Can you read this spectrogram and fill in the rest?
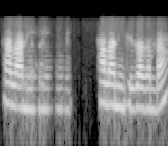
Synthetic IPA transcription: sʰalani | sʰalanisɯzaɡɯnda

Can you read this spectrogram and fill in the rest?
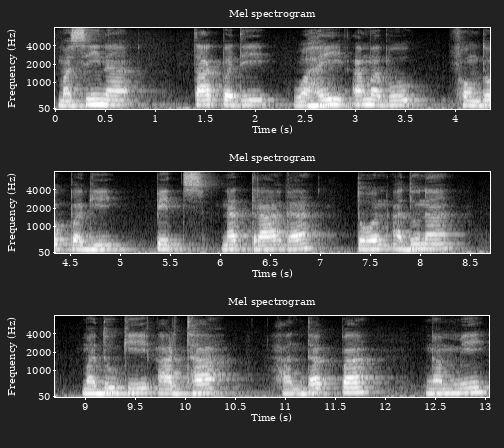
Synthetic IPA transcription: mɐsinɐ | tak̚pɐd̪iwɐɦɐjɐmɐbupʰɔŋd̪ɔk̚pɐɡipitsnɐt̪ɾaɡɐ | t̪onɐd̪unɐ | mɐd̪uɡiaɾt̪ʰa | hand̪ɐk̚pɐ | ŋɐmːi

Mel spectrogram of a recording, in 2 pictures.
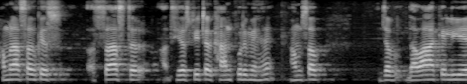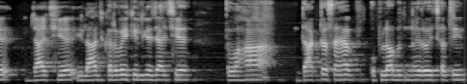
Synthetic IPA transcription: həmɾasəbʱke | swast̪ʰə̰t̪ʰiɦəspiʈəɾkʰanpuɾmeɦɛ | ɦəmsəb | d͡ʒəbd̪əʋaɦkelijed͡ʒajt͡ʃʰijɛilad͡ʒkəɾbɛjkelied͡ʒajt͡ʃʰijɛ | t̪ɔʋəɦãɖak̚ʈəɾsaɦɛbupləbd̪ʱnəjɾəɦɛt͡ʃʰət̪i

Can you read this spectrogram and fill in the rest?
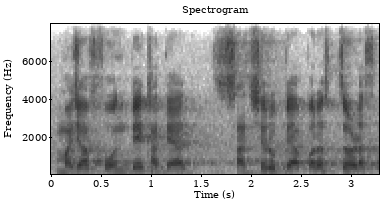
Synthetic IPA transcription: məd͡ʑʱjafonpekʰat̪jat̪̚ | sat̪ɕeɾupjapəɾəst͡səɽasa

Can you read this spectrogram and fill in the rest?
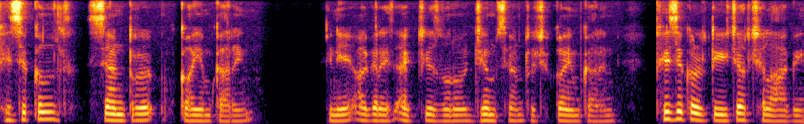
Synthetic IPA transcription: pʰizikɐlseɳʈɐɾkɐjmkɐɾin | iniʔɐɡɐɾɐsek̚t͡ʃizbɐnoːd͡ʒimseɳʈɐɾt͡ʃʰi̥kɐːjmkɐɾin | pʰizikɐlʈiːt͡ʃɐɾt͡ʃʰilaːɡɐ

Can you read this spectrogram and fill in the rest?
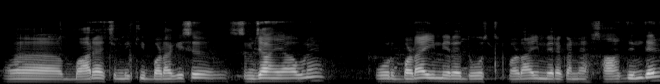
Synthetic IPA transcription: baːɾẽːt͡ʃmɪkibəɽaːkissəmd͡ʒãːjaːʊɳɛ̃ː | ɔːɾbəɽaːiːmeːɾeːd̪oːst̪bəɽaːiːmeːɾeːkəneːsaːt̪ʰd̪ɪnd̪eːnː

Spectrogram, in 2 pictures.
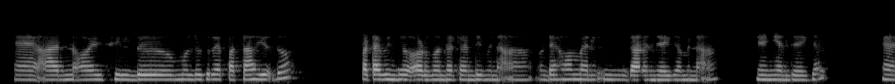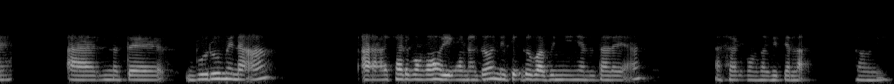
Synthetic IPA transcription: hɛ̃aɾnɔʔɔ̃jsild̪mulukɾɛpat̪aɦɔjuʔ̚d̪ɔ | paʈabiɲd̪ɔɔɽɡɔnd̪aʈəɳɖimɛna̰ʔaɔɖɛɦɔ̃mɛld̪aɽɔɲd͡ʒajɡamɛnaʔa | nɛɲald͡ʒajɡa | hɛ̃ | aɾnɔt̪ɛbuɾumɛnaʔa | saɽbɔŋɡaɦɔjuʔanad̪ɔnɛt̪uʔ̚d̪ɔbabiɲɛɲald̪aɽɛja̰ʔaː | saɽbɔŋɡaɡɛt͡ʃɛla̰ʔ | ɦɔj

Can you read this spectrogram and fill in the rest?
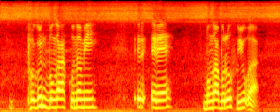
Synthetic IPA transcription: pʰɯɡunbɔŋɡakunɔmi | ɾɾe | bɔŋɡabɯɾuhujuʔa̰

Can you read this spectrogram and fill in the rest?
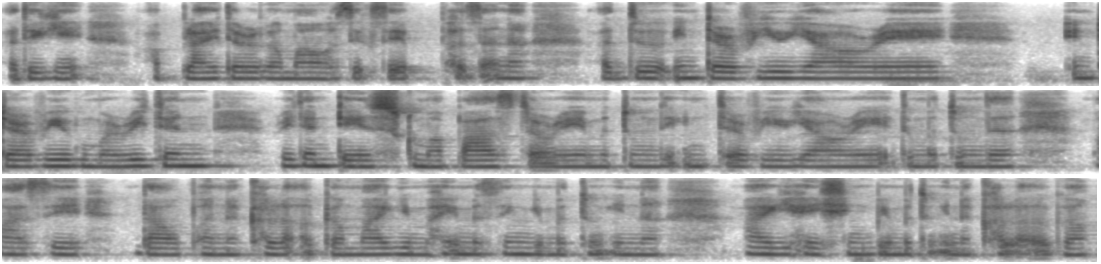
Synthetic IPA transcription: ɐduɡiɐplajtɐwɾɐɡɐmahɐzik̚sepʰɐzɐ̰nɐɐduʔintɐɾbʱjujawɾe | intɐɾbʱjuɡumɐɾitenɾitentesɡumɐpastɐwɾemɐtuŋdɐʔintɐɾbʱjujawɾeɐ̰dumɐtuŋdɐmasedawpʰɐnɐkʰɐlɐ̰kɐ̰ɡɐmajɡimɐɦɐjmɐsiŋɡimɐtuŋinːɐmajɡihɐjsiŋbimɐtuŋḭnːɐkʰɐlʔɐ̰kɐ̰ɡɐ

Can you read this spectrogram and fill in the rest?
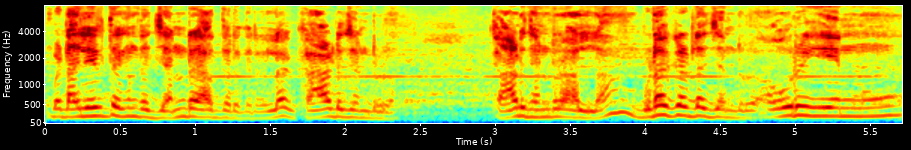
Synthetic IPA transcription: bɐʈːɐlːiɾt̪̬ɐk̬ːɐnt̪ɐd͡ʒɐnɾɐjaːt̪̬ɐɾt̪iːɾɐlːɐkaːɽud͡ʒɐnɖɾu | kaːɖud͡ʒɐnɾuɐlːɐbuɽɐk̬ɐʈːɐd͡ʒɐnɾuɐʋɾueːnːu

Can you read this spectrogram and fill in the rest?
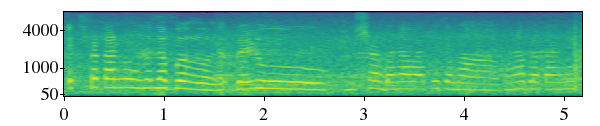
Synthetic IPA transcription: ekpɾəkaɾnũmət̪ləbɡəjɽu | nɪkʂəɳ̃bənaʋat̪ʰit̪emãɡʱəɽ̃ãpɾəkaɾni

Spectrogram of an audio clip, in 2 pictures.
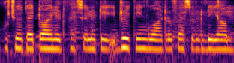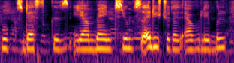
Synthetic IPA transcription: kut͡ʃʰoːt̪aːʈɔːjleʈfɛːsɪlɪʈiɖɾĩkĩŋɡʋaːʈəɾfʰɛːsɪlɪʈijãːbuksɖɛskzjãːbɛ̃ːɳʈsũmsəɾi̥t͡ʃʰot̪aːɛʋeleːbəl

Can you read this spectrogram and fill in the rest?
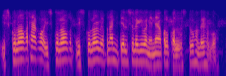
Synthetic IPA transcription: iskulɔɹkɔtʰakɔiskulɔɹiskulɔɹapunaɹditelsʊlaɡibɔninɛɔkɔlkɔleztʊɦolojɦo̰bɔ̰

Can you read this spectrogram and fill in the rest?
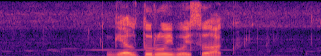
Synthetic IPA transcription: ɡɛlt̪uɾujbɔjsɔak̚

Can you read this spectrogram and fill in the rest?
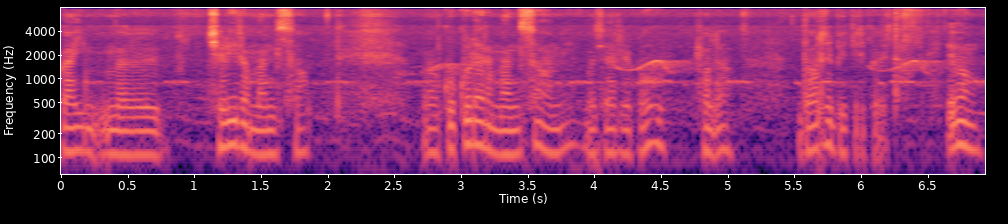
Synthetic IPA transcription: ɡaj | t͡sʰeɽiɾʌmansʌ | kukuɽaɾʌmansʌamibʌd͡zaɾɾebʌw | bʰʱʌlʌ | d̪ʌrebikɾikʌ̰ḛt̪ʰḁebʌŋ

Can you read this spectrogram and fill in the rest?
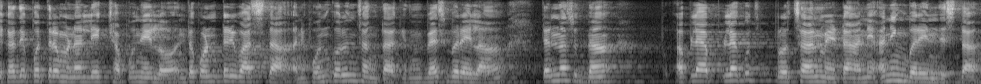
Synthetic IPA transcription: ekad̪epət̪ɾəm̤əɽ̃alːek̚t͡ɕʰapuːnjelɔanit̪əkɔɳʈ̪əɾiʋat͡st̪aa̰ñifonkəɾuːnsãŋɡt̪akit̪umibɛsbʱəɾajla | t̪janːasud̪ʱːa | apljaːpljakut͡spɾosaanmɛɭt̪aːñiʔəniŋɡbəɾend̪ist̪a

